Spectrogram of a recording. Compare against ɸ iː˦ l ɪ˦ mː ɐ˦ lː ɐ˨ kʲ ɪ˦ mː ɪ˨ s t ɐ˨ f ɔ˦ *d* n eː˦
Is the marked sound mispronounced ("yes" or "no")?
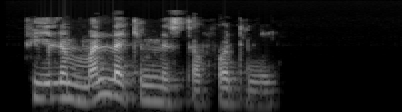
no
